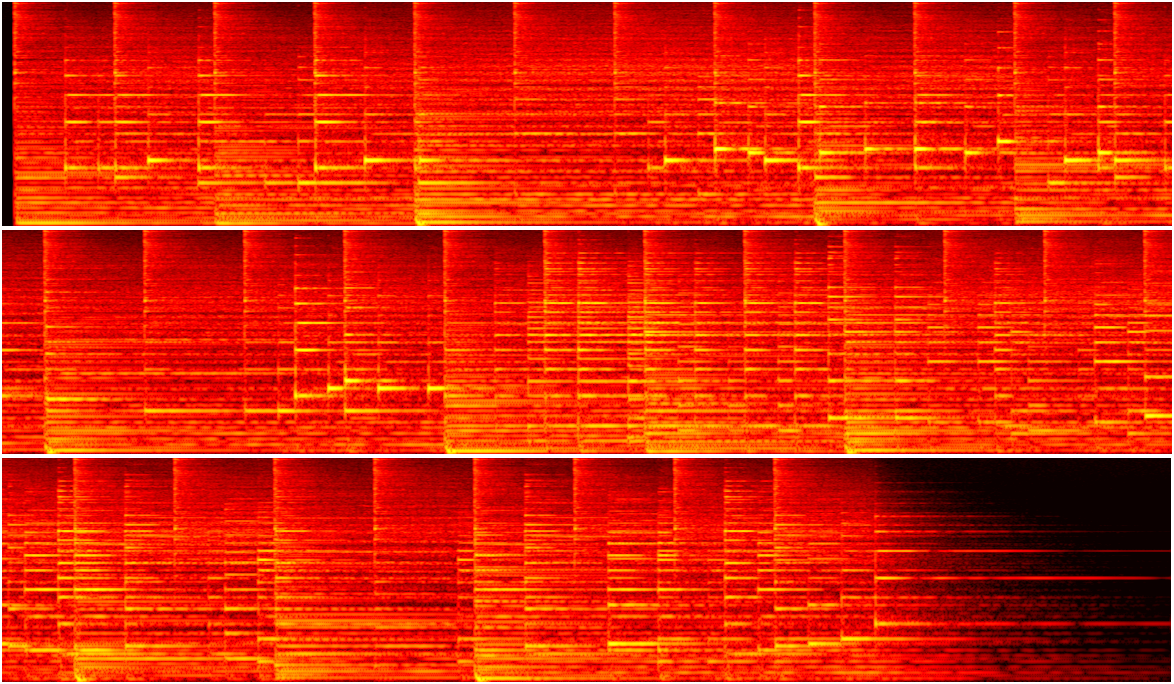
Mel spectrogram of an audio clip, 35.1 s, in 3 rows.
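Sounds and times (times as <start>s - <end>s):
piano: 0.0s - 35.0s.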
